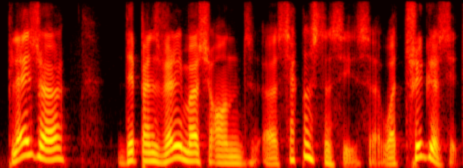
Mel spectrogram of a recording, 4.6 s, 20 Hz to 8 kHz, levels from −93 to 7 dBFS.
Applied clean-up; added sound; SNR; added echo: none; none; none; none.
